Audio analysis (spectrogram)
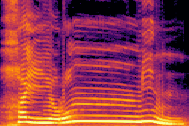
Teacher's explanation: Idgham birunna, la fusion se fait avec nasillement ou nasalisation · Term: al-idgham birunna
